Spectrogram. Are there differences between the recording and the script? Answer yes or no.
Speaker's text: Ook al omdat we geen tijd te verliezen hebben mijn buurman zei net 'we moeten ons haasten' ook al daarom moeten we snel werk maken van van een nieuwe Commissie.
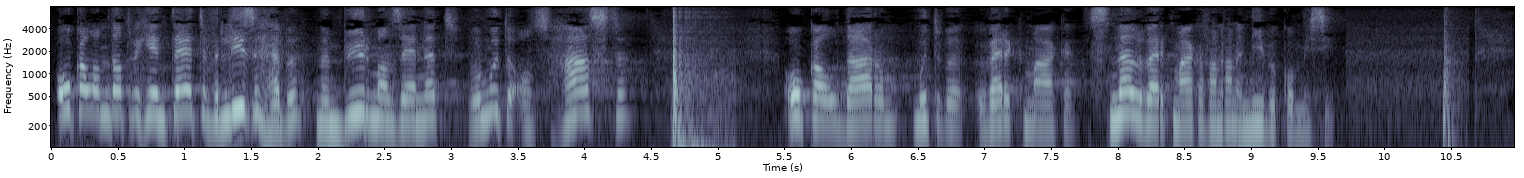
no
